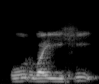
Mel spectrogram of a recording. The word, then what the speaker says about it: पूर्वैः: Yeah, the way to pronounce that is purvaihi. So there are two dots there.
